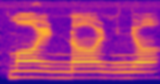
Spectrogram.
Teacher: Once they're able to distinguish how air is coming out through the mouth cavity, they're all the oral sounds, and in the case of ma and na, nya, they are nasal sounds. Much of the air is coming through the nasal cavity.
